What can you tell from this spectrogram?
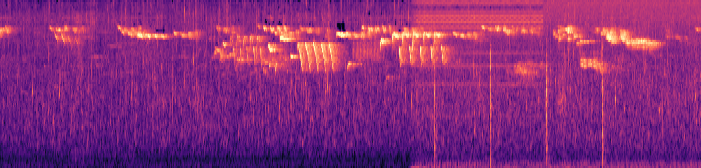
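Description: Outdoor ambience with small birds chirping and singing quick repeated trills. About eight seconds in, a low steady rumble joins, with a few faint ticks.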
